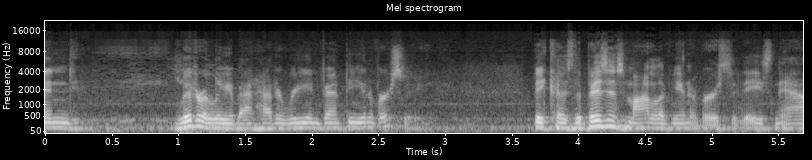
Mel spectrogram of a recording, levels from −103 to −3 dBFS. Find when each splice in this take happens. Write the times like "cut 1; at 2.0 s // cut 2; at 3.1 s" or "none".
cut 1; at 0.9 s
